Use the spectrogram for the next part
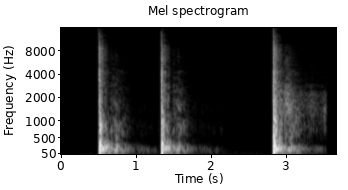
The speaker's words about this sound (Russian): Принц вместе со своими слугами как-то охотился в лесу на кабанов. Они вышли по следу на целую стаю и стали стрелять из ружей.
